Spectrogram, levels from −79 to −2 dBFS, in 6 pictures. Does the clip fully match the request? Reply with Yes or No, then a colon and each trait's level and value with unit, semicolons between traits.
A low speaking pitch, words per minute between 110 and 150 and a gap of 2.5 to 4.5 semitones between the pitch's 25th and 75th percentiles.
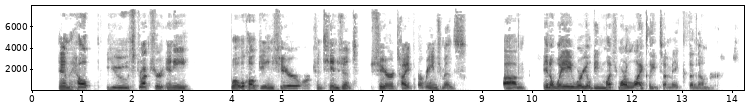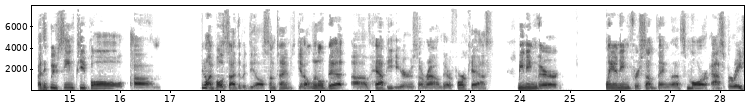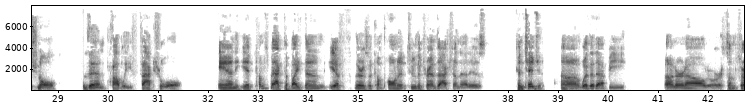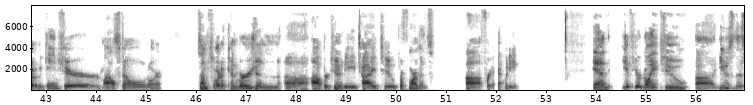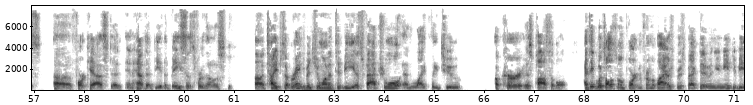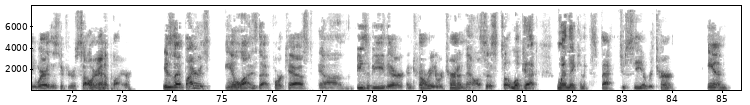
Yes: low, 110 Hz; slow, 135 wpm; average, 4.2 semitones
